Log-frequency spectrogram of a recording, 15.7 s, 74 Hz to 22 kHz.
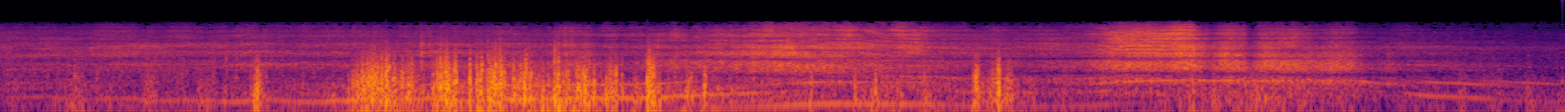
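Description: Land Rover engine revving hard as the 4x4 drives through soft dune sand, heard from a distance; the engine note climbs and then falls near the end. Wind buffets the microphone for a few seconds about four seconds in.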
